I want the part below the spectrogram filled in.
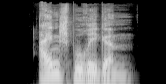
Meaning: strong dative masculine/neuter singular of einspurig
- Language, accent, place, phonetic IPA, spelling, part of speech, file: German, Germany, Berlin, [ˈaɪ̯nˌʃpuːʁɪɡəm], einspurigem, adjective, De-einspurigem.ogg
